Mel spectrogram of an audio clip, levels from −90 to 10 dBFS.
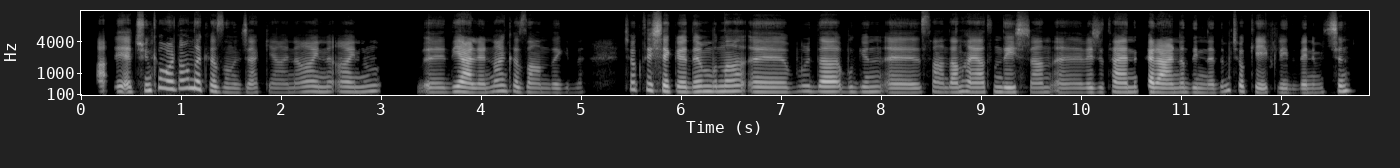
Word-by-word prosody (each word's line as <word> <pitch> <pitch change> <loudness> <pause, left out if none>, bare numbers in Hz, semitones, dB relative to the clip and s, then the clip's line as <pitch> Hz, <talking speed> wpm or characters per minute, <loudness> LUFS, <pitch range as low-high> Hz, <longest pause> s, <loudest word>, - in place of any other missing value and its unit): A - - 0
eee, 220 - +2
çünkü 260 - 0
oradan 350 +2 +2
da 335 - +6
kazanacak, 190 - -6
yani, 185 0 -14
aynı 215 0 -4
aynın, 215 +3 -5 0.4
eee, 195 0 -5
diğerlerinden 205 +2 +4
kazandığı 190 -5 -7
gibi. 185 +1 -17 0.4
Çok 305 -2 -6
teşekkür 245 -6 +5
ederim 215 +2 +2
buna 230 +2 0
eee, 200 -1 0
burada 215 -2 +3
bugün, 210 +1 -8
eee, 180 0 -1
senden 195 0 -4
hayatını 200 -1 0
değiştiren, 195 0 0
eee, 185 0 -7
vejetaryenlik 195 +2 +1
kararını 190 -1 +6
dinledim. 185 +4 -7
Çok 230 -5 -4
keyifliydi 175 -2 -5
benim 170 +1 -5
için. 235 +6 0
200 Hz, 150 wpm, -27 LUFS, 185-220 Hz, 0.4 s, da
